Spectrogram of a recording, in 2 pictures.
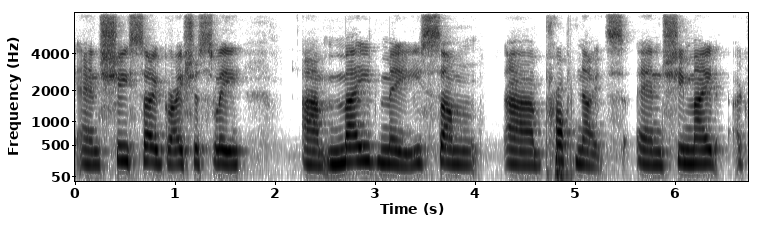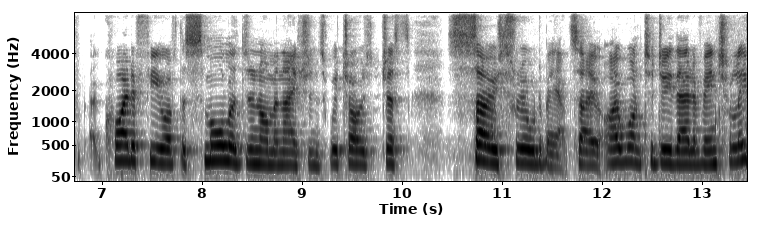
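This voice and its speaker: A woman hosting a budgeting channel, chatting casually as she shows her printables and laughs at herself. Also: mid-range voice. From Australia. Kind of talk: casual show-and-tell walkthrough.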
